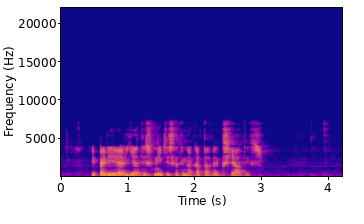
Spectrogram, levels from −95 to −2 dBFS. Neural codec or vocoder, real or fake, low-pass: codec, 16 kHz, 8 kbps, FreqCodec, larger model; fake; 7.2 kHz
